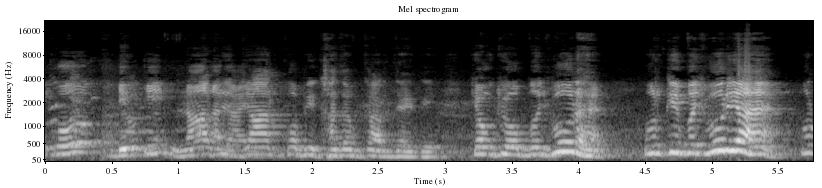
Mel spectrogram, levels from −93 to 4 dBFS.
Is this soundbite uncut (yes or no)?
no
